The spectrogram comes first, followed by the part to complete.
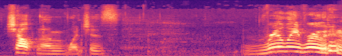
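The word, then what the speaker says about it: Cheltenham: um a lot of people think it's chel sheltonham but since that's what it looks like yeah that's how it's spelled but since it's from the from a British dialect it's pronounced cheltam which is really rude in my opinion exactly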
